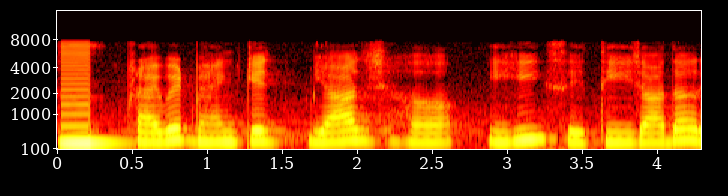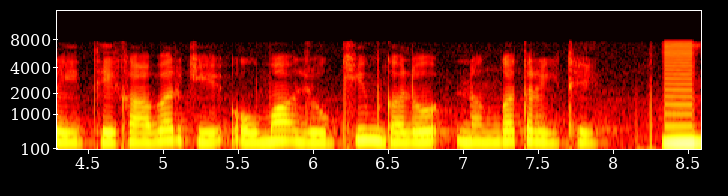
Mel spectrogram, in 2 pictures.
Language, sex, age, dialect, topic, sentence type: Chhattisgarhi, female, 18-24, Western/Budati/Khatahi, banking, statement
